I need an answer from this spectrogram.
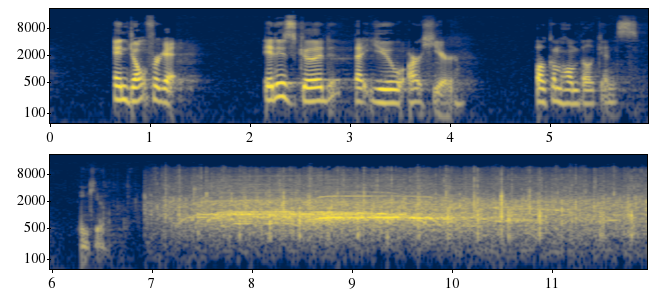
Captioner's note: cheers and applause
